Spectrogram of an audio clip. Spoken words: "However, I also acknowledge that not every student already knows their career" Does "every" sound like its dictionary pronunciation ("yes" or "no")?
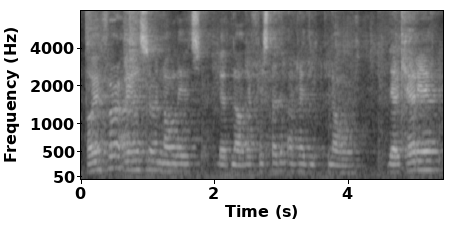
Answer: no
